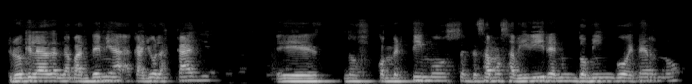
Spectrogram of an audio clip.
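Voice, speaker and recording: A man's voice: a little high, little pitch movement, normal speed. A middle-aged man with a Chilean accent giving reflective interview answers, repeating words as he thinks. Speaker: interview guest, playwright and academic.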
